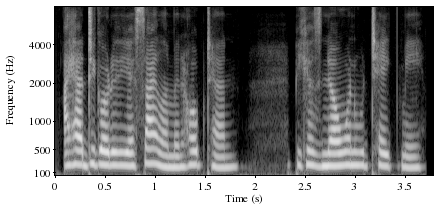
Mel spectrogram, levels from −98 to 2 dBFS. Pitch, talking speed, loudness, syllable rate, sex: 215 Hz, 220 wpm, -17 LUFS, 7.3 syllables/s, female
